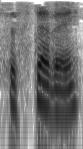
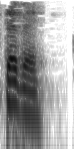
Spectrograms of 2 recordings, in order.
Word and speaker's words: Esteve: Esteve. Like Esteve. Emilio Esteve is without the Z.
